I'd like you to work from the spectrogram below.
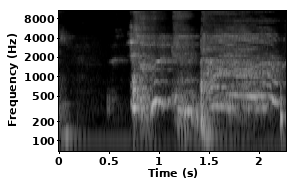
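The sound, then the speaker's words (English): Two harsh, rasping coughs burst out, the first around three-quarters of a second in and a second one shortly after, each with a rough, throaty, drawn-out tail. “So there's a woman who had a cough, and they were saying, a bit like that cough, actually.”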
